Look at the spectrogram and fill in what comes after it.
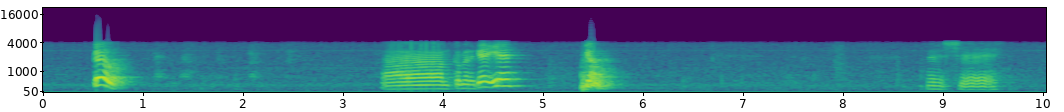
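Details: Border terrier puppy having a mad turn while playing indoors, giving short sharp barks and harsher harmonic growling yaps in scattered bursts, with quiet gaps between them.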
